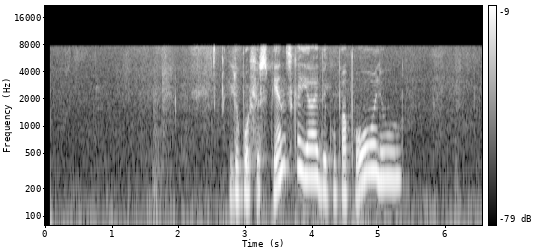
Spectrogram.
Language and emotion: Russian, positive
